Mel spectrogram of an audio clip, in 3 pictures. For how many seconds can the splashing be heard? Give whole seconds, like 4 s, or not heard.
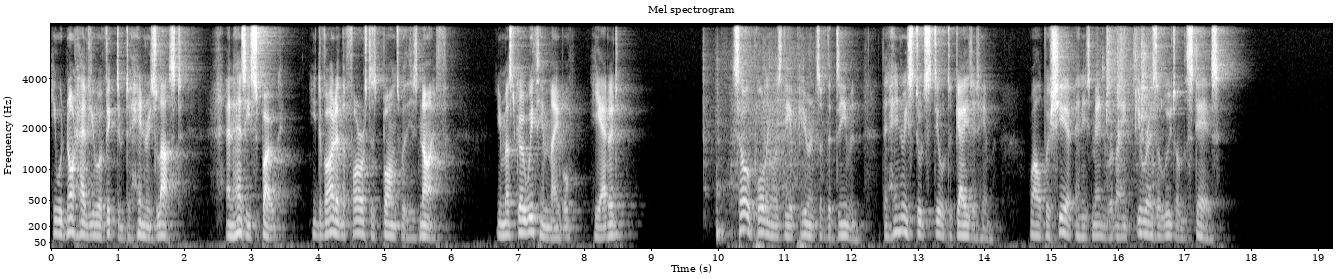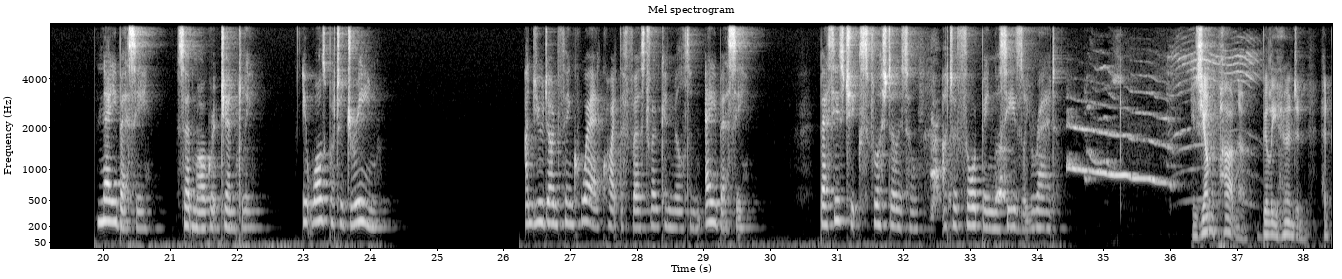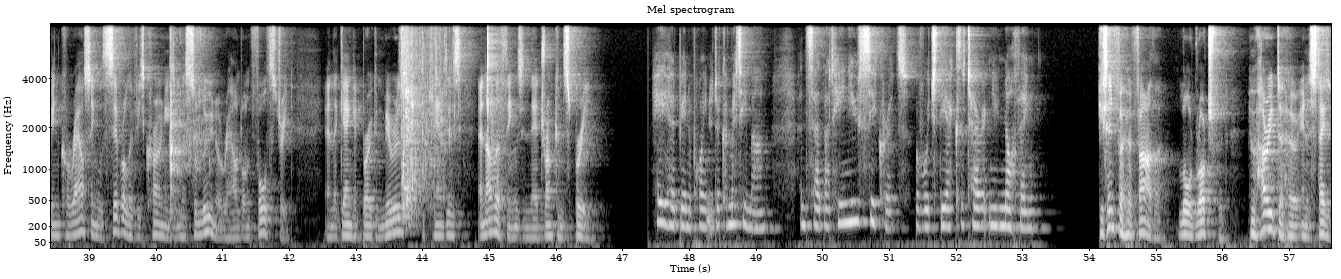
5 s.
